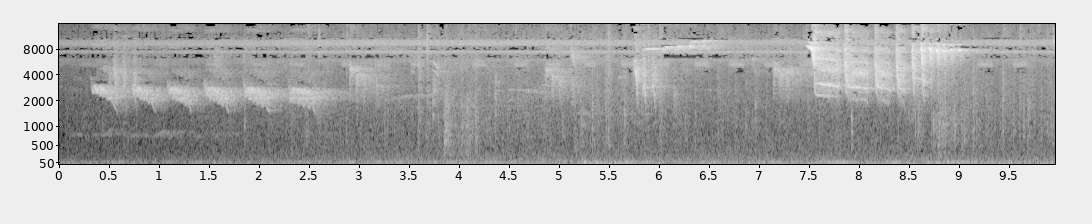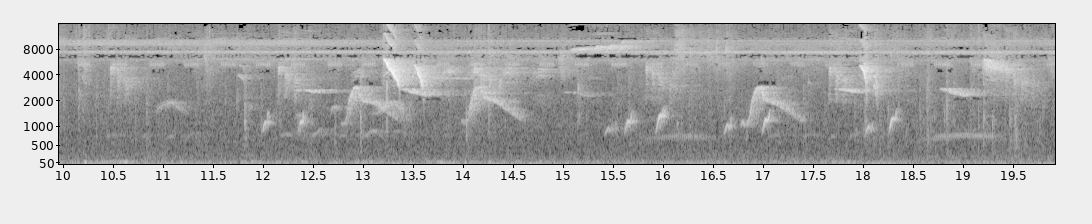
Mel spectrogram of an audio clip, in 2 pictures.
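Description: A dense chorus of birds chirping and calling in a rainforest in Corcovado National Park, Costa Rica, with repeated descending whistles, sharp tweets and trills layered over a steady high insect hum, some calls louder than others.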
